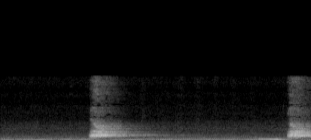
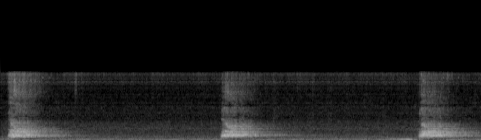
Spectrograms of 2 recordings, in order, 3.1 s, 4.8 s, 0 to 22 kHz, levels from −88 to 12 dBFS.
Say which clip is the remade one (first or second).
second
